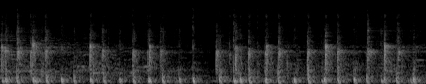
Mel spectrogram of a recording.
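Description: A didong group's rhythmic percussion: many hands clapping and beating small pillows in a fast, even beat of about six strikes a second, with no singing over it.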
